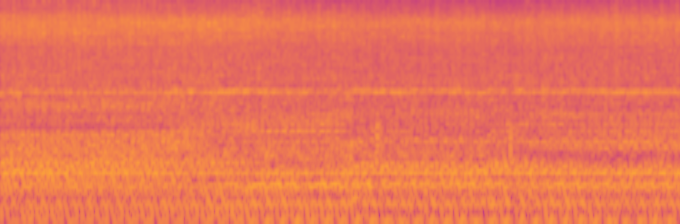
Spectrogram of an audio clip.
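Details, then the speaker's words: Loud steady idle with a sharp chuffing puff on every firing pulse. Exhaust is escaping where the exhaust flange has rotted away. It is a safety concern because of carbon monoxide. Exhaust leak. "Safety is an issue. I hear exhaust leak."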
